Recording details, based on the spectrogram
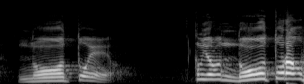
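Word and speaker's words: ノート: 발하는구나 칠판이 없어 유감입니다 그런데 일본어로 노트를 적으면 어떻게 됩니까 가닥 하나로 요렇게 하고 하픈을 긋고 요렇게 해요 읽으면 노또예요 그럼 여러분 노라고 발음하면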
